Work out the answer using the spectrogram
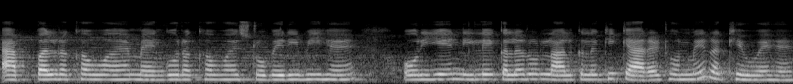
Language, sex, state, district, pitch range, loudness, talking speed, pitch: Hindi, female, Chhattisgarh, Raigarh, 220-230 Hz, -18 LUFS, 180 wpm, 225 Hz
